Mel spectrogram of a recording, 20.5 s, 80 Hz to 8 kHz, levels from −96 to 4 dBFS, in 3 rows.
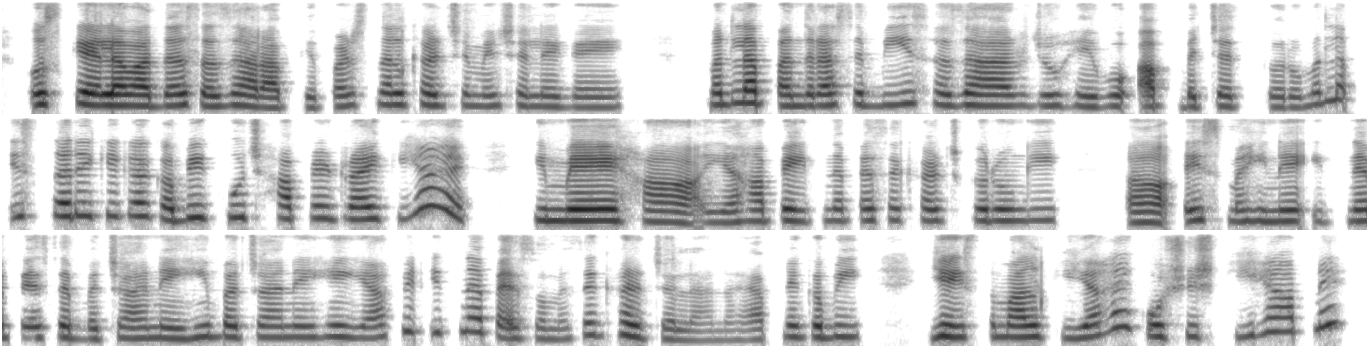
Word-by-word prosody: उसके 265 +2 +6
अलावा 245 -1 +10
10 250 +2 +2
हज़ार 230 -1 +1
आपके 210 0 -2
पर्सनल 240 +5 -2
ख़र्चे 250 0 -2
में 235 0 -8
चले 230 -2 -8
गए 215 0 -10 0.5
मतलब 295 +3 +5
15 245 0 +1
से 255 +1 -4
20 260 +4 -9
हज़ार 245 -1 +1
जो 240 0 -7
है 225 - -4
वो 230 +1 -5
आप 235 - +2
बचत 225 +1 -6
करो 215 -1 -10
मतलब 340 +9 -7
इस 350 +1 -9
तरीक़े 360 0 +1
का 360 0 0
कभी 315 -1 +1
कुछ 330 +1 -7
आपने 305 +1 -1
ट्राई 290 0 +2
किया 295 +1 -3
है - - -1 0.3
कि 275 - -4
मैं 260 0 +10
हाँ, 235 -4 0
यहाँ 230 +3 -4
पे 265 - +6
इतने 260 +1 -9
पैसे 265 +1 -6
ख़र्च 265 -1 -6
करूँगी 265 0 -3 0.3
अ, 225 -1 +1
इस 270 +2 -3
महीने 250 0 -2
इतने 250 0 -4
पैसे 245 0 -3
बचाने 230 +1 -6
ही 260 - -4
बचाने 255 -1 -4
हैं 260 +1 -4
या 240 0 -6
फ़िर 370 +6 -9
इतने 360 +2 -5
पैसों 225 -1 -5
में 215 0 -16
से 295 +6 -7
घर 280 -2 +1
चलाना 195 -4 -15
है? 200 +1 -17
आपने 240 +5 -6
कभी 255 +1 -2 0.4
ये 270 0 +6
इस्तेमाल 255 0 0
किया 245 +3 -2
है 475 - -1
कोशिश 265 -1 -2
की 270 +1 -14
है 370 - -2
आपने? 370 +6 -2
255 Hz, 200 wpm, -24 LUFS, 235-270 Hz, 0.5 s, अलावा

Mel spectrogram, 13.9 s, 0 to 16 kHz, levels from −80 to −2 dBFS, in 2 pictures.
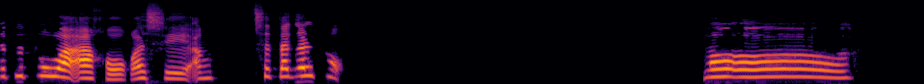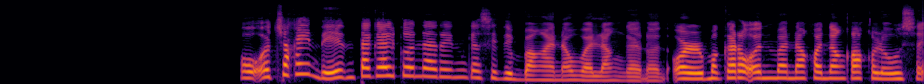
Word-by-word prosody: natutuwa 360 -5 +5
ako 220 -4 -2
kasi 255 -1 -3
ang 265 +1 -7 0.2
sa 345 - -7
tagal 345 +3 +2
ko. 315 - -8 2.8
Oo. 325 -2 +3 2.4
Oo, 280 +1 -1
tsaka 415 +6 -1 0.2
hindi 280 +1 +1
tagal 375 +2 +1
ko 380 - -1
na 360 -1 -1
rin 320 -2 -6
kasi, 290 -2 -7
di' 245 -3 -4
ba, 205 -1 -3
nga 200 - -4
na 190 - -4
walang 180 -2 -5
gano'n 165 -1 -8
or 245 0 +2
magkaroon 270 0 +1
man 275 -1 -2
ako 270 0 -1
ng 265 0 -2
ka-close 250 -2 -2
275 Hz, 120 wpm, -24 LUFS, 250-330 Hz, 2.8 s, natutuwa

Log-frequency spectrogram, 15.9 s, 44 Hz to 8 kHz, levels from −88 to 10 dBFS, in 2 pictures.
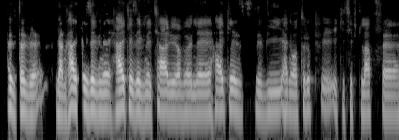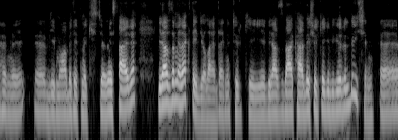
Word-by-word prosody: Tabii, 145 -6 +4
tabii. 120 - +3 0.3
Yani, 120 -3 +3
herkes 145 -1 +6
evine 125 -1 +4
herkes 140 +3 +4
evine 125 -1 +1
çağırıyor. 125 -4 +1
Böyle, 125 0 0
herkes 135 -3 -1
bir, 130 +1 -4
hani, 130 -1 -3
oturup 135 +3 -4 0.4
2 - - -11
çift - - -13
laf, 125 0 -1 0.6
hani, 120 -1 -7 0.2
bir 125 -2 -7
muhabbet 120 +2 -4
etmek 115 -2 -5
istiyor 130 +1 -1
vs. 145 +2 +3 0.6
Biraz 170 +2 +7
da 190 - +3
merak 190 +1 +2
da - - +1
ediyorlardı, 105 -1 -4
hani, 120 0 -9
Türkiye'yi. 110 -2 -7
Biraz 120 0 -2
daha 125 -1 +3
kardeş 125 +3 0
ülke 135 +1 -1
gibi 130 -1 -4
görüldüğü 145 - -1
için. 115 - -11
Eee, 65 +2 -4
125 Hz, 140 wpm, -23 LUFS, 120-135 Hz, 0.6 s, Biraz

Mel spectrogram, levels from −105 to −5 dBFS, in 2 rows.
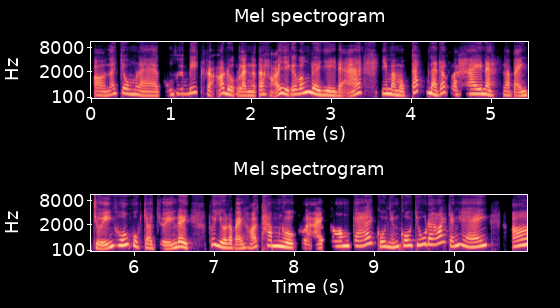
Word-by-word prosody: Ờ, 180 -1 -3
nói 230 +8 -5
chung 250 -4 -3
là 170 -4 -4
cũng 215 - -10
phải 240 0 -10
biết 285 +6 -4
rõ 260 - 0
được 225 -7 0
là 175 0 +2
người 170 0 -3
ta 210 - +1
hỏi 230 +4 -1
về 230 - +2
cái 215 +2 -3
vấn 310 +6 +3
đề 270 -7 +4
gì 195 -3 0
đã, 230 - -1 0.2
nhưng 250 -1 0
mà 215 - +2
một 180 -4 -4
cách 335 +1 -3
này 270 - +4
rất 295 +3 -3
là 215 - -3
hay 240 +2 0
nè, 225 -4 +3
là 185 - -3
bạn 175 0 -2
chuyển 175 +6 +2
hướng 310 +2 +3
cuộc 275 -6 -2
trò 195 -3 -2
chuyện 170 +1 -2
đi. 245 -1 +6 0.3
Ví 345 - +2
dụ 235 -7 +5
là 200 - +1
bạn 175 -1 +1
hỏi 200 +4 -1
thăm 285 -2 +4
ngược 215 -4 +2
lại 195 0 0
con 270 +1 +2
cái 295 +7 -1
của 255 - 0
những 245 +1 0
cô 300 +2 +1
chú 325 +4 0
đó 370 +3 +3
chẳng 295 - +1
hạn. 265 -1 +2 0.3
Ờ, 295 +7 +5
240 Hz, 295 wpm, -25 LUFS, 195-285 Hz, 0.3 s, đi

